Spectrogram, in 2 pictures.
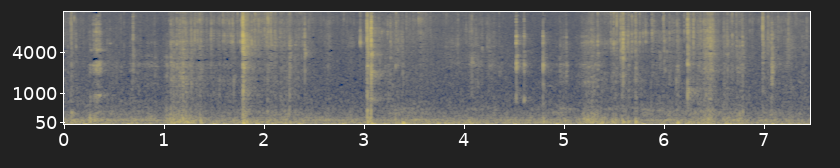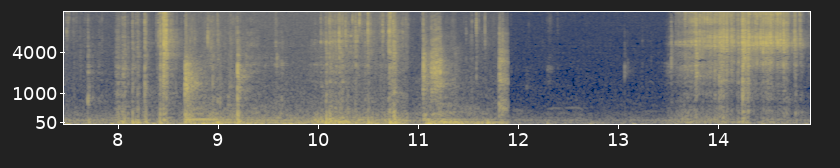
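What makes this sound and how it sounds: A small metal blade shaves and scores the surface of a light green, solid, dry bar of soap held in the hand. It makes a steady run of dry, crumbly scraping with frequent sharp ticks and brief bright cuts over a low rumble. After a short near-silent pause, a louder, bright scraping burst closes the clip.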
